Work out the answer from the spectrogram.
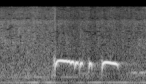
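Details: White zebra dove singing in manggung style as a lure to call rivals: a long wavering coo, two brief notes, and a closing sustained coo, with a low steady hum underneath.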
